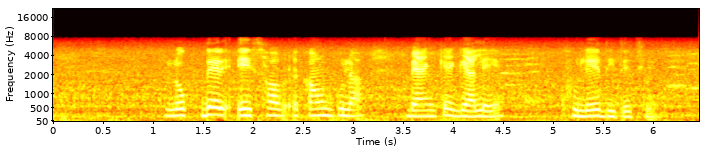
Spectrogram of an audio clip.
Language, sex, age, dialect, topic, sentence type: Bengali, male, 25-30, Western, banking, statement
